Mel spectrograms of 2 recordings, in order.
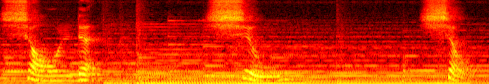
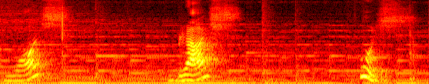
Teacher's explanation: It is made through mouth and it is unvoiced because we don't use our vocal cords to make the sound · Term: sh sound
